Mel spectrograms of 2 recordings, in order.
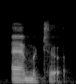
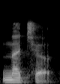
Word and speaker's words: amateur: of English e r though it is pronounced like words that end u r e amateur remind yourself that M uh a m a t e r not need not to be mature mature okay am matur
